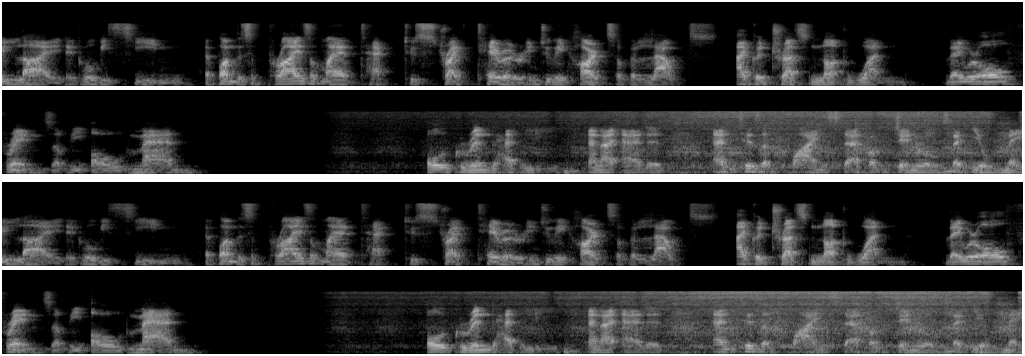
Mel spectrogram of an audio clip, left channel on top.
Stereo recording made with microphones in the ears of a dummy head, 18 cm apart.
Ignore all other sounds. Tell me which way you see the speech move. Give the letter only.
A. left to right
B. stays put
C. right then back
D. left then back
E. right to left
C.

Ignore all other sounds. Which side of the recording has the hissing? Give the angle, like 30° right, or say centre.
70° right.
